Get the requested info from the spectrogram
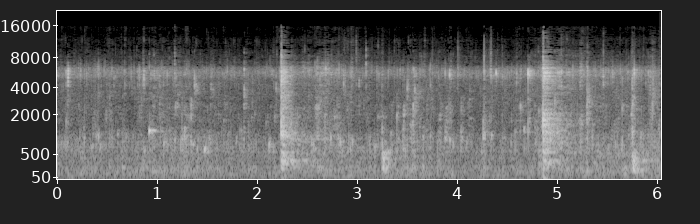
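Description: A metal ladle stirring chicken pieces through thin gravy in a metal kadhai, the liquid sloshing, with two sharp clinks of the ladle against the pan, one about two seconds in and one about five seconds in, and a few lighter knocks.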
